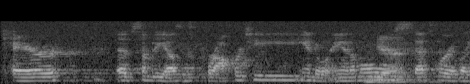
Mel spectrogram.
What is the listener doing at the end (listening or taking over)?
listening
